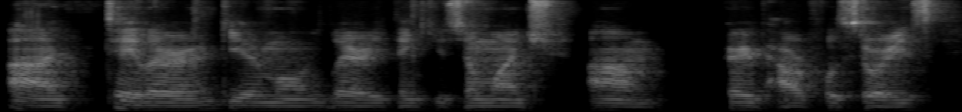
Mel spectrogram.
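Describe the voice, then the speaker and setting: Young man, low voice, from Maryland, earnest, reading his own writing aloud, video call. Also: completely flat delivery, normal speed, a bit bright, poor audio. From United States (raised in Maryland). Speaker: panel speaker and author. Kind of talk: online panel talk, then reading a book excerpt aloud.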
